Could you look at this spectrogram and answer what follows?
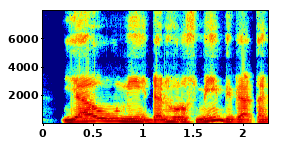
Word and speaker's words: يَوْمِ: Maka cara bacanya adalah yaumi yaumi dan huruf mim.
